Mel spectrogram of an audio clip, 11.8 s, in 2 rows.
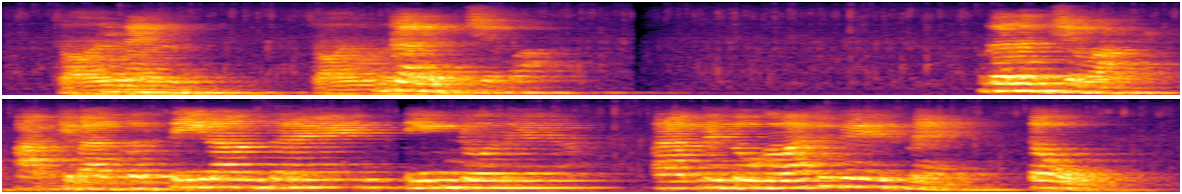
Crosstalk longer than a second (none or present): none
